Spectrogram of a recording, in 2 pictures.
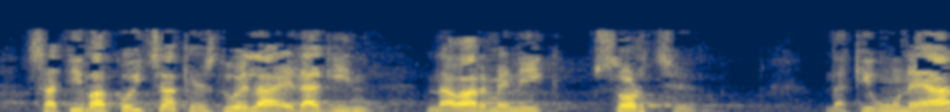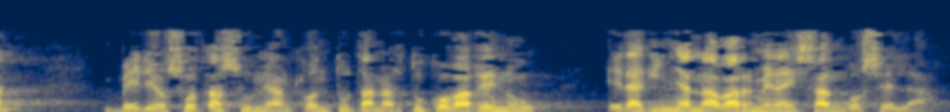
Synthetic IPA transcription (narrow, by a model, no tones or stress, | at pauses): sat̪iβako̞jt͡sake̞zd̪ue̞lae̞ɾaɣinː | aβ̞aɾme̞nikso̞ɾt͡se̞̰n | d̪akiɣ̞une̞am | be̞ɾe̞o̞so̞t̪asune̞aŋko̞nt̪ut̪anaɾt̪uko̞βaɣ̞e̞nu | e̞ɾaɣiɲanaβ̞aɾme̞naisaŋɡo̞se̞la̰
